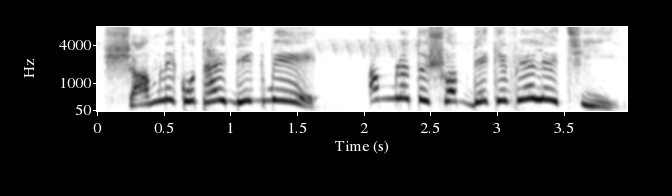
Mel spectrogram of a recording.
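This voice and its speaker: A woman's voice: very high voice, sing-song, unhurried, fairly bright tone, a little hiss or hum, exaggerated voice. A woman voicing a cunning, ambitious cartoon hawk with a bossy, persuasive manner. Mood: doubtful. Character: cunning, ambitious hawk eager to rule the forest. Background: music.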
